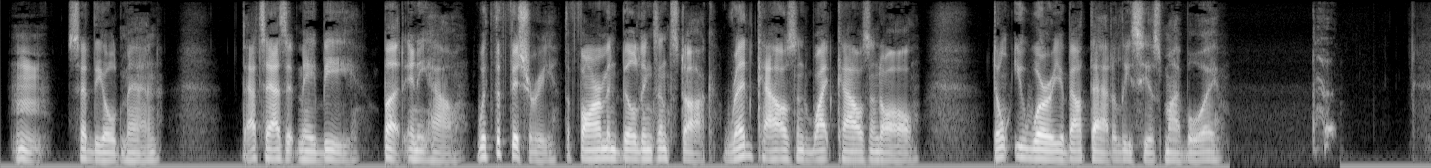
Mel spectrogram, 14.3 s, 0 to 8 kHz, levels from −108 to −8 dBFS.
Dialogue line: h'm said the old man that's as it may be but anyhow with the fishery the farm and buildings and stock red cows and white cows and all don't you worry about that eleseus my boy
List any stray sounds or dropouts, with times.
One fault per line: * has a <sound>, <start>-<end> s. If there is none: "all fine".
* has a cough, 13.1-13.4 s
